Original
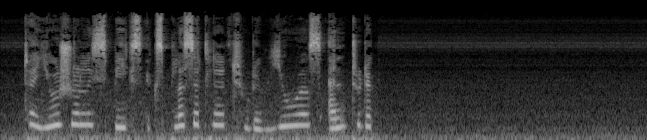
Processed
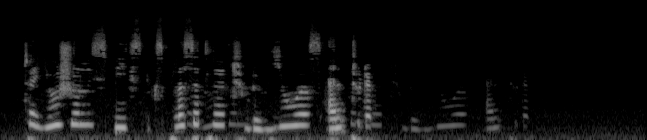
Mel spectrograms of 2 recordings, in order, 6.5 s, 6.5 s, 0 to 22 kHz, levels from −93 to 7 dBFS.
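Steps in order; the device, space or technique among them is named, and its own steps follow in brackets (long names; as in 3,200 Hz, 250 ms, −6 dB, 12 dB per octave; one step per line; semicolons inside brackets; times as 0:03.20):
low-pass filter 1,500 Hz 6 dB per octave
noise reduction from a noise print of the clip's start 22 dB
dynamic equaliser 330 Hz, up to −5 dB, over −40 dBFS, Q 0.72
shout across a valley (high-frequency loss of the air 170 metres; slap from a distant wall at 270 metres, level −25 dB)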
